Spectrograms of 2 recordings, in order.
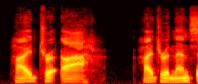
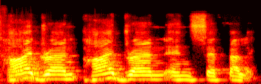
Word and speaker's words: hydranencephalic: So the hydranencephalic. – It's hydranencephalic.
